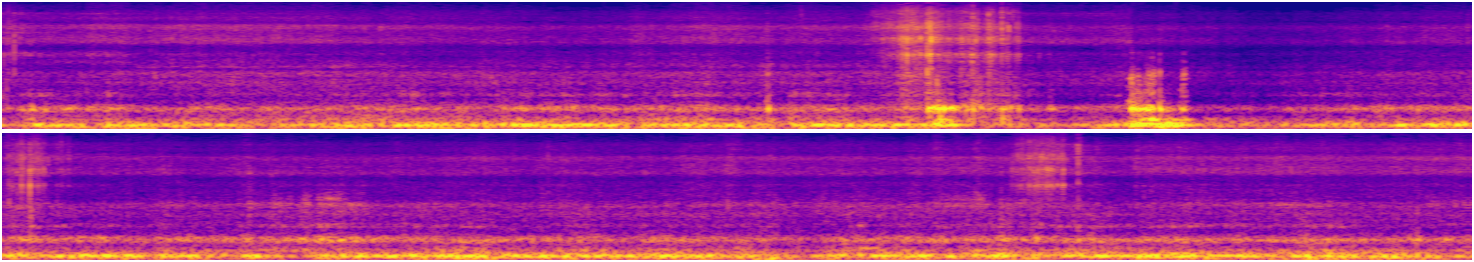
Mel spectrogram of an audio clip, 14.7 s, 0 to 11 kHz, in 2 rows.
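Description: Wind buffeting the microphone of a camera on a Hobie Cat 16 catamaran sailing at speed, with water rushing past the hulls. Spray splashes against the boat and lens several times, loudest twice around the middle.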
